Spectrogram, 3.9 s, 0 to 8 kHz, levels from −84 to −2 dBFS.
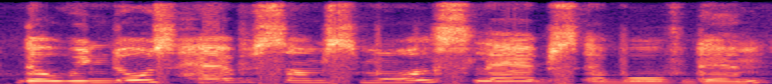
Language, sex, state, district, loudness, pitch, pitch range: English, male, Assam, Kamrup Metropolitan, -11 LUFS, 175 Hz, 155-185 Hz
